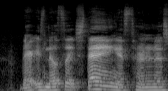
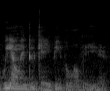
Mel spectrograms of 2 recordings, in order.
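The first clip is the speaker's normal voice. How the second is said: much softer, dropping to a whisper; hushed aside; 5 semitones lower, 12 dB quieter than usual. Acted. Telling what they say to straight guys, hushed aside. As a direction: let it sink into a near whisper.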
